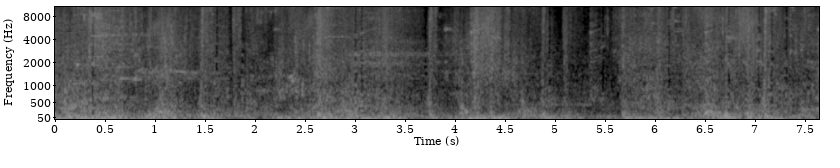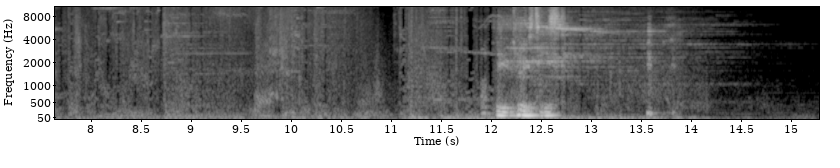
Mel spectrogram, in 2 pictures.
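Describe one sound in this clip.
Magic blasts and weapon strikes clash rapidly in a video game battle.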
